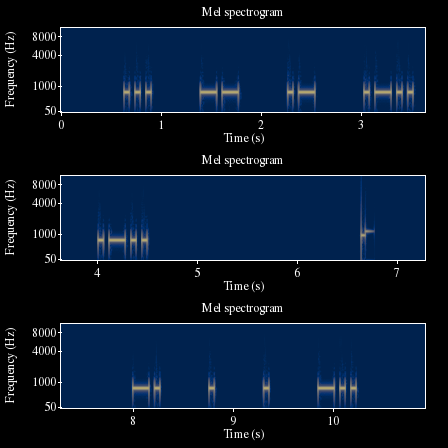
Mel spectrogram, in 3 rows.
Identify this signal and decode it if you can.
Morse code, heard as a keyed tone, about 22 wpm, spaced as for 12 wpm, 700 Hz. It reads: SMALL NEED
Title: 3x Character Spacing - Top 200 Words - 22wpm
